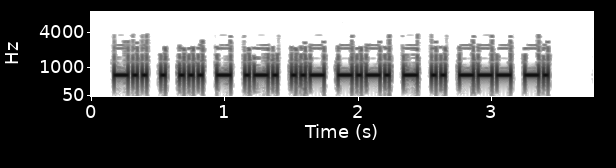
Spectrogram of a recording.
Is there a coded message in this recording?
Yes: Morse code from 0.2 to 3.4 s, heard as a keyed tone, about 34 wpm, 650 Hz. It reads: DESTRUCTION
